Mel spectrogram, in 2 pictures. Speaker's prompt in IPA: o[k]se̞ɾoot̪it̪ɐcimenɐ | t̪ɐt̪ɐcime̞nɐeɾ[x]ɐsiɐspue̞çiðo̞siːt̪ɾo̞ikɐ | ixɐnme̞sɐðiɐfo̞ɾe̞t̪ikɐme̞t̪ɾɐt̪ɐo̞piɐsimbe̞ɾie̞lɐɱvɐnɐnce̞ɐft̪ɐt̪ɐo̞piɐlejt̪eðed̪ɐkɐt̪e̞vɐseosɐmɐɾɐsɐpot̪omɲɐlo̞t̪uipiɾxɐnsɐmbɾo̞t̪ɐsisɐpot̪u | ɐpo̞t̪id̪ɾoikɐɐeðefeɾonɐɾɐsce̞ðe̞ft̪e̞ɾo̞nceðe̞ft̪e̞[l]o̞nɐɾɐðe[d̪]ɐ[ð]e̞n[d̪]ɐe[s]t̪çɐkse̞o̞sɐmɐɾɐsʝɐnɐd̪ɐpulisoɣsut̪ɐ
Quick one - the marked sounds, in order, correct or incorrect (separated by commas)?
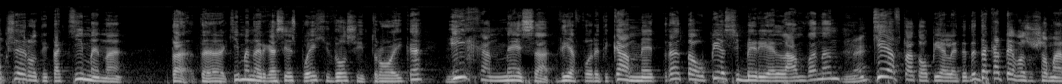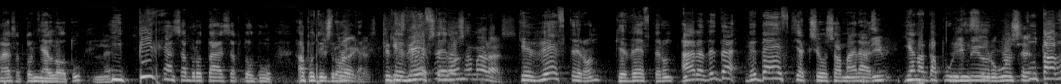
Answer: correct, incorrect, incorrect, correct, correct, correct, incorrect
